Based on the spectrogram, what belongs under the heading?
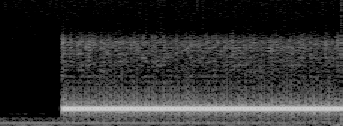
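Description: A telephone ringing tone on the line begins after a brief faint hiss and holds as one steady, loud, unbroken tone to the end, with no voices and no answer.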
